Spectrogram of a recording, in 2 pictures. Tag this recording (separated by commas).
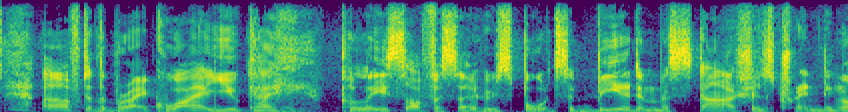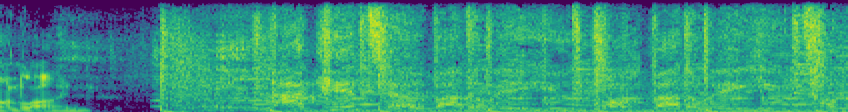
Music, Speech, Chuckle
